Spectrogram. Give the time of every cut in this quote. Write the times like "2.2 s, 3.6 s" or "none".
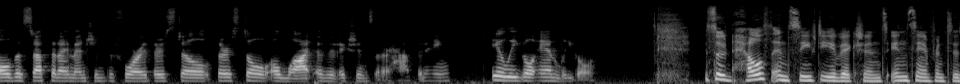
7.3 s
